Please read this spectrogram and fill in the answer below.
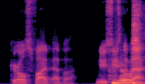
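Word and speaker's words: Girls5eva: So for TV, we got Girls 5 Eva. That's how it's said. It's Girls, the number 5, and EVA. Girls 5 Eva.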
